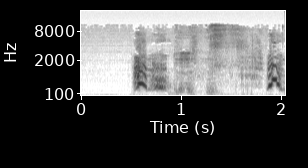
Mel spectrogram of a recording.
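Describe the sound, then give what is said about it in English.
An Alexa smart speaker plays dog barking on request: a sharp bark, then a run of softer growling yips before one more loud bark at the end, sounding like recorded barks played back, with no talking. “Alexa, bark like a dog.”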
